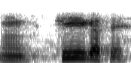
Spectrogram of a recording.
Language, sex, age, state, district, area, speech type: Bengali, female, 30-45, West Bengal, Alipurduar, rural, conversation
